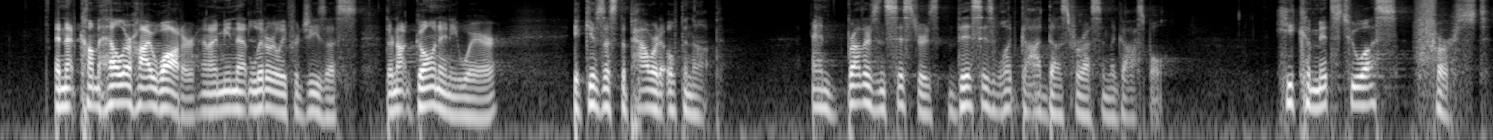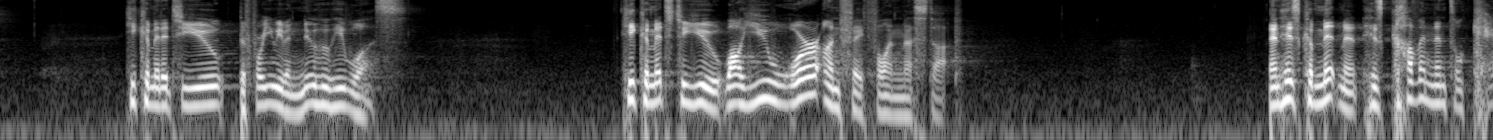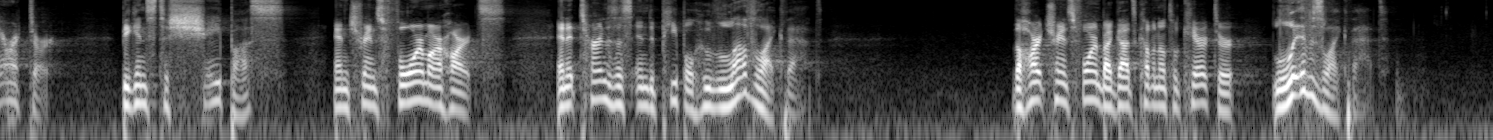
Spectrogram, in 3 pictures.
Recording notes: Sermon delivered Sunday, October 17, 2021. As an Anglican church, we follow a liturgy every Sunday which allows us to participate in worship together.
